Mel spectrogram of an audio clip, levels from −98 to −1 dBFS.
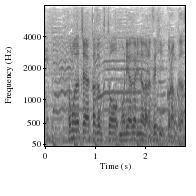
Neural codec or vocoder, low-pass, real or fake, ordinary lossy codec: none; none; real; none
